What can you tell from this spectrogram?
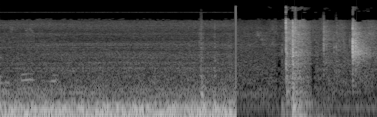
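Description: Steady low road rumble inside a moving car's cabin, which cuts off suddenly about three and a half seconds in. Two short, loud rustling bursts follow near the end.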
